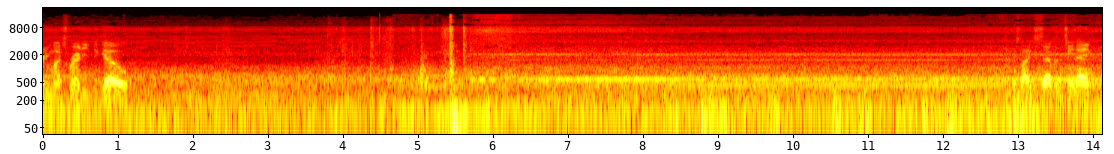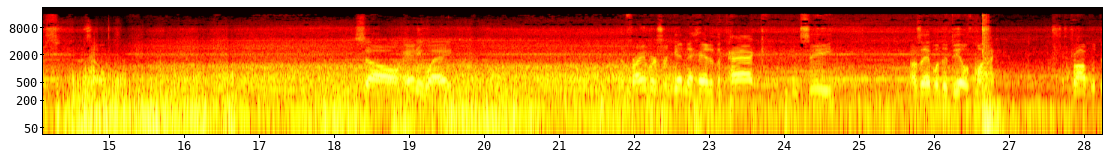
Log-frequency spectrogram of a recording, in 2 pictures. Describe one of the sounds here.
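A heavy diesel engine rumbles steadily from inside a cab.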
